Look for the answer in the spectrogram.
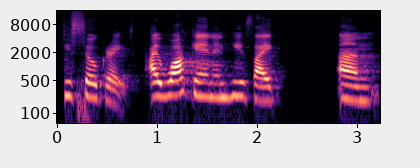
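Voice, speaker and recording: A woman giving a sermon in a church, telling a personal story in an animated, self-deprecating way. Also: on the high side, unhurried, long reverb tail. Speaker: guest speaker. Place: church sanctuary.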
